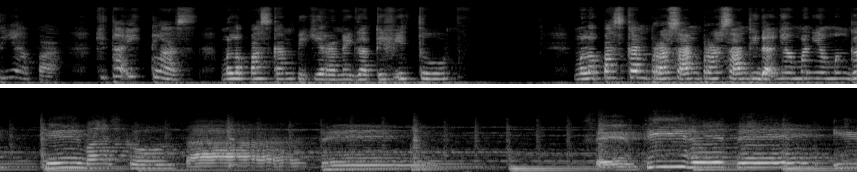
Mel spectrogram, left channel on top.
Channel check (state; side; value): different; both; correlation 0.00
